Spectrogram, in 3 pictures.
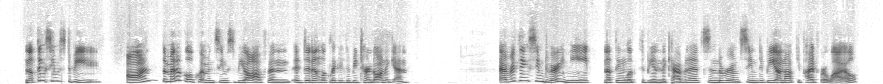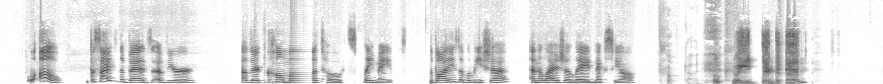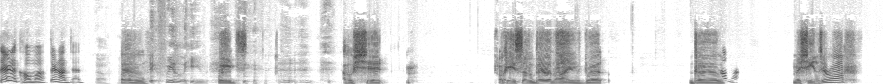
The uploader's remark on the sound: Sorry for crappy audio.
